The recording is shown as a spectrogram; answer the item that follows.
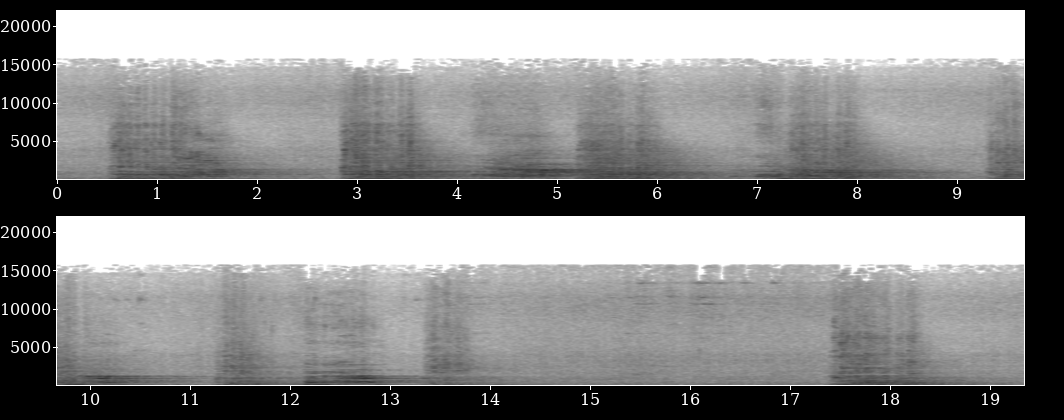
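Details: A lion and a lioness at the Henry Doorly Zoo roar in deep, rumbling bursts, each lasting a couple of seconds and repeated with short pauses.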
